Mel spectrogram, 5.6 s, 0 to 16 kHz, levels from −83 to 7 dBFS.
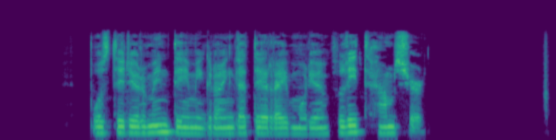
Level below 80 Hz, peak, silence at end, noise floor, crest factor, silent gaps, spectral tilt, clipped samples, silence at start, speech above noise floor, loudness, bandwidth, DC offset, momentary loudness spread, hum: -60 dBFS; -2 dBFS; 0.1 s; under -90 dBFS; 22 dB; 4.30-5.43 s; -3.5 dB/octave; under 0.1%; 0.95 s; over 69 dB; -20 LUFS; 8 kHz; under 0.1%; 7 LU; none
